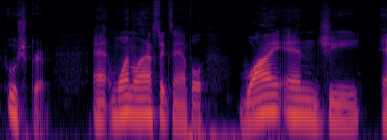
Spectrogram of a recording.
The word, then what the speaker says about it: Uscgrim: The name USCGRIM is Ushgrim. The CH in there turns into a sh sound. It looks like it should be pronounced Usgrim, USCGRIM, but it's not pronounced Usgrim, it's Ushgrim.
